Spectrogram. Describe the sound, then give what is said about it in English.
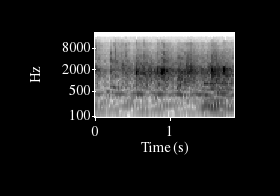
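An audience claps together in a steady, dense burst of applause at moderate volume, with faint murmuring voices underneath. “I thought somebody would clap for me.”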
